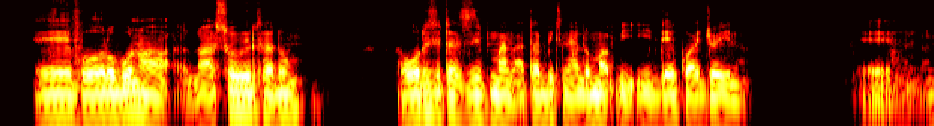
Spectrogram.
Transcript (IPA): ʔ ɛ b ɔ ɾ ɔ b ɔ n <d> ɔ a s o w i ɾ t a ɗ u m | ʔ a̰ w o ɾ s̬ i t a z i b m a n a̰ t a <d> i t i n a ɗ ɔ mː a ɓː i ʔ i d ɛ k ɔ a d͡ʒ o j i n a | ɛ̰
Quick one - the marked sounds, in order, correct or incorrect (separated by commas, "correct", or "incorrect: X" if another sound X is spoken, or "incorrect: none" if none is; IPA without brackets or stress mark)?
incorrect: n, incorrect: b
